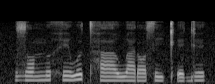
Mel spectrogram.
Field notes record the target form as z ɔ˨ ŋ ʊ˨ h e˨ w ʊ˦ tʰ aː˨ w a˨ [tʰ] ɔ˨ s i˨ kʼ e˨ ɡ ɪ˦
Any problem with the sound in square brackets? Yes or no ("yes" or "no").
yes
